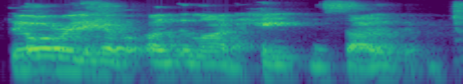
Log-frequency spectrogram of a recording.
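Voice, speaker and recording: A man's voice: medium pitch, lively intonation, crowd noise. Echoey, muffled American man on a call. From United States. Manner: halting, searching for words. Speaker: interviewee, local resident. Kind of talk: casual phone interview. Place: remote phone call. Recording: dull, echoey phone call.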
